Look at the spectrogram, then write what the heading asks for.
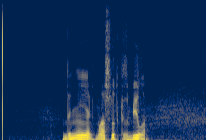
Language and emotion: Russian, neutral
